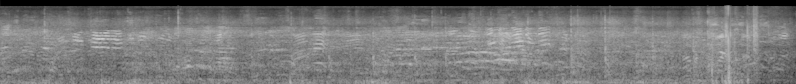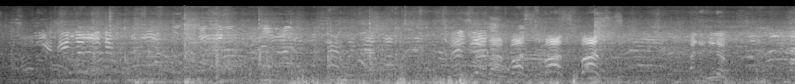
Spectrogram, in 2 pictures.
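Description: Children and young men shout and call out nearby across an open field outdoors.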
